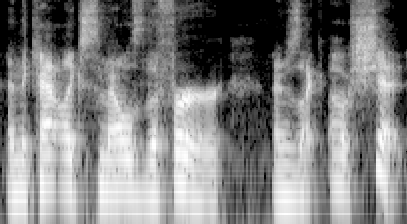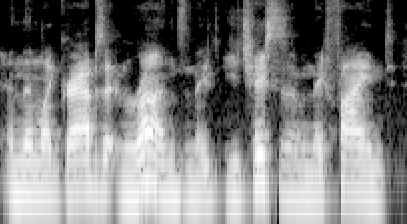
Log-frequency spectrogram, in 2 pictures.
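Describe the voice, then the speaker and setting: A man's voice: on the high side, fairly even intonation, normal speed, a bit bright. A man co-hosting a podcast, chatting casually and rambling, swearing freely and laughing often. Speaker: podcast co-host. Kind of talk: casual chat.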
